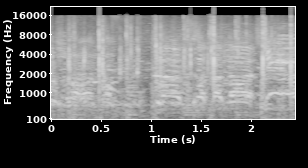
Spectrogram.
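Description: A group of voices singing and shouting together over music, with frequent sharp percussive strikes.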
